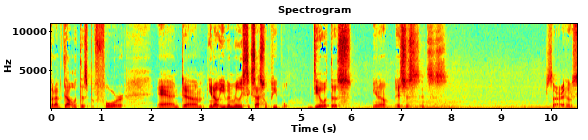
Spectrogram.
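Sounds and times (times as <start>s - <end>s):
speech: 0.0s - 8.0s, 9.9s - 10.5s
motorcycle engine rumbling while driving past: 1.5s - 10.5s.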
